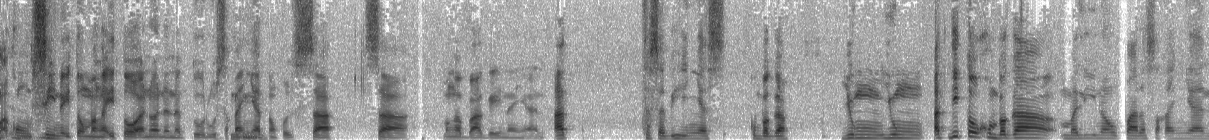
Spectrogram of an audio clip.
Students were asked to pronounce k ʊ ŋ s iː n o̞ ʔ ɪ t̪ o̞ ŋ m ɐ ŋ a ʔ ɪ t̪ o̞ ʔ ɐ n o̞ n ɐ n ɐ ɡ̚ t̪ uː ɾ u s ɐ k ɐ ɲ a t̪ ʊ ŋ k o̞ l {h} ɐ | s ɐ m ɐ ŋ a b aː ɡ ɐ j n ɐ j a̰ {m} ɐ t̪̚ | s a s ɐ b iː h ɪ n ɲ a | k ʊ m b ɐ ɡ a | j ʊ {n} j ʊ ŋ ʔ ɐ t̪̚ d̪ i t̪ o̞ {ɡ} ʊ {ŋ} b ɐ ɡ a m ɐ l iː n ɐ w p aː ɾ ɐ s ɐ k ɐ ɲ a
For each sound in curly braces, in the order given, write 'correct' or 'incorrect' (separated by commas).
incorrect, incorrect, incorrect, incorrect, incorrect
